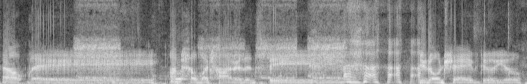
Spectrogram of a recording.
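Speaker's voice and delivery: slow breathy pleading put-on; lightly voiced needy caller; Christopher Reeves voice. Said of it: "this is Christopher Reeves".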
